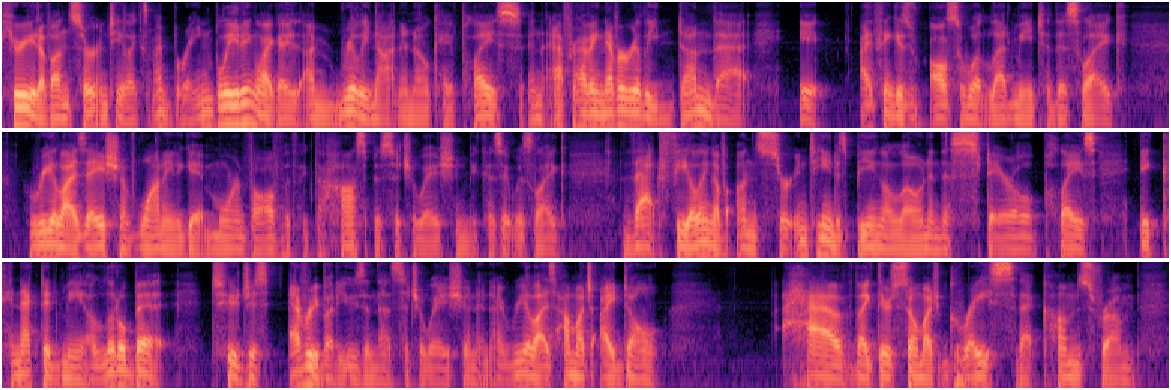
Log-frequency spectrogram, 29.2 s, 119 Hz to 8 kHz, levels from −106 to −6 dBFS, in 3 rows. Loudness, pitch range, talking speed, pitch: -32 LUFS, 80-95 Hz, 190 wpm, 85 Hz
